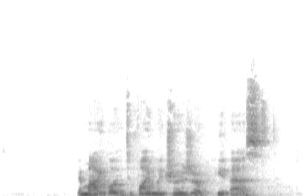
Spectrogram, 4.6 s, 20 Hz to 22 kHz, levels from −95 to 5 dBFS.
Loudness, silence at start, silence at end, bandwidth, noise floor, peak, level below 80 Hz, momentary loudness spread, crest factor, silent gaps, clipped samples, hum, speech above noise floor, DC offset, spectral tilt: -42 LUFS; 1.15 s; 0.55 s; 13.5 kHz; under -90 dBFS; -24 dBFS; -86 dBFS; 8 LU; 20 dB; none; under 0.1%; none; over 49 dB; under 0.1%; -4.5 dB/octave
